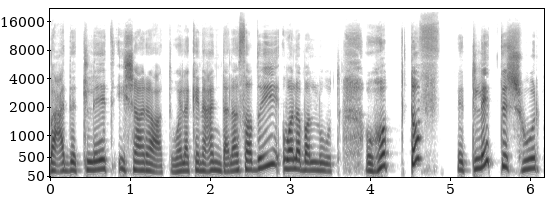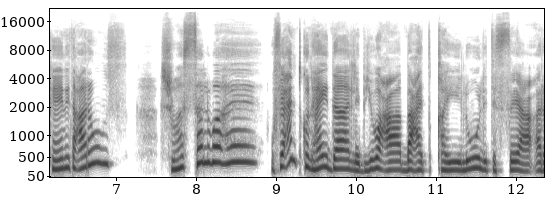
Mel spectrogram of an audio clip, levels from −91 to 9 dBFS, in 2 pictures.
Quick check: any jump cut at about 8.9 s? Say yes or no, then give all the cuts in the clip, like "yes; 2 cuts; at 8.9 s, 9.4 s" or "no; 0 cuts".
yes; 1 cut; at 8.9 s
